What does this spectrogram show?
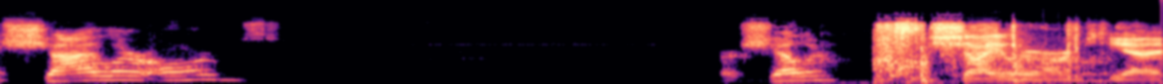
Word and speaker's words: Schuyler: Schuyler Arms, yeah, it's SHUYLER, I believe, just like that. Schuyler. Let me double check. SCHUYLER.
